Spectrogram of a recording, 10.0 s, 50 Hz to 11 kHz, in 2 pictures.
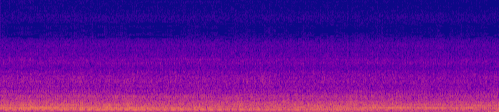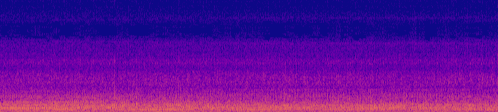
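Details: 2009 Toyota Corolla at steady idle with a faint thin whine. Rust flakes sit between the alternator pulley and body and the belt is slightly overtight; the owner believes the alternator bearing is going bad, not confirmed. Whine at idle.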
